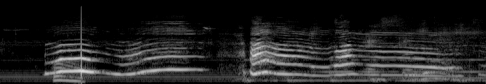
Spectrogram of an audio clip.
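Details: Female Saluki kept as a pet, indoors, vocalising as if complaining about her day; two bouts of wavering, tonal howling moans that rise and fall, the second longer and sliding downward, with a person talking to her.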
